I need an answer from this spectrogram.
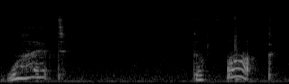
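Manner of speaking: high and soft, rising in disbelief; hushed high what-the-fuck; stunned disbelief. Retold or imitated. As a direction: let it float up, quietly stunned. Stunned by the accusation.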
